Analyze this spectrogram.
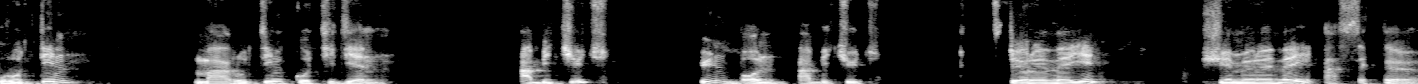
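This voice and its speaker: A man speaks at medium pitch and a very slow pace, with long, frequent pauses. His pitch swings very widely. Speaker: French language teacher. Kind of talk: vocabulary listen-and-repeat reading. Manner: slow, clear.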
